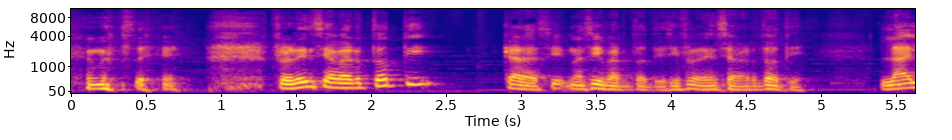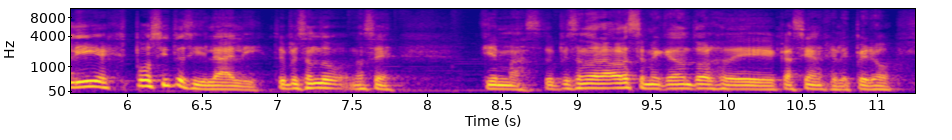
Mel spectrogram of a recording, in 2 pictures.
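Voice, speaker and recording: A young man with an Argentine accent, chatting casually and rambling for his podcast while standing in an office. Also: medium pitch. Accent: Argentine Spanish. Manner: rambling, joking, swears casually, jumps between topics. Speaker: podcast host. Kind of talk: casual voice-note chat.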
